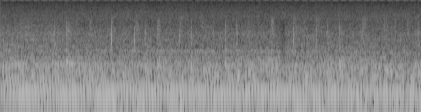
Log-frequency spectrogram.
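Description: A steady low drone with faint, scattered ticks above it.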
